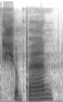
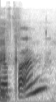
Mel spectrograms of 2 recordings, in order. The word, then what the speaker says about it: Chopin: Just very quickly, the biography of Frédéric Chopin and the biography of Wolfgang Amadeus Mozart, please, really quick. Japan?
